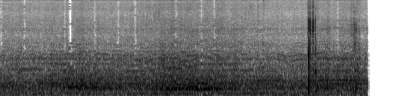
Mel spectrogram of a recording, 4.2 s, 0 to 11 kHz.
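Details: Honey bees at the apiary, 25 March 2015: steady buzzing hum with passing bees rising and falling in pitch, a sharp click shortly after three seconds, then the sound cuts to silence.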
